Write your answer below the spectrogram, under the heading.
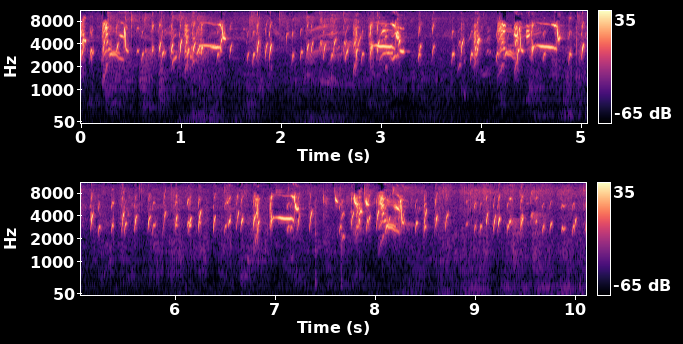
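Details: Goldfinch song used to train songbirds: continuous bubbling twitter of rapid chirps, interspersed with clear whistled slurs, the phrases running on with hardly a gap.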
